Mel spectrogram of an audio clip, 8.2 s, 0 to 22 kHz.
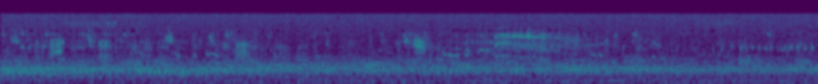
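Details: A massed flock of Lesser flamingos at Kamfers Dam, sunrise, 18 May 2024, keeps up a busy babble of short honking and gabbling notes, densely overlapping and irregular, with a continuous low rumble of distant birds beneath.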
